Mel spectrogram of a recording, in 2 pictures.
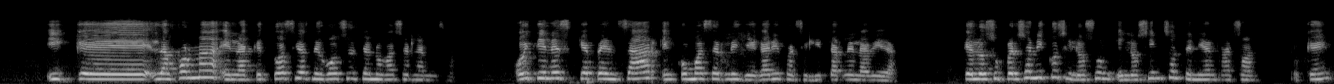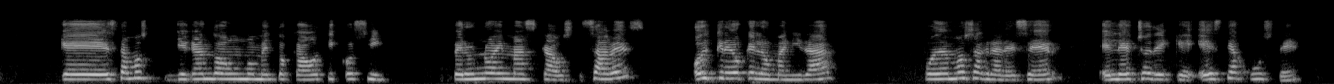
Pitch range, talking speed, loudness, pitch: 225-260 Hz, 150 wpm, -24 LUFS, 245 Hz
